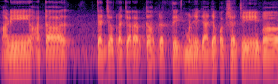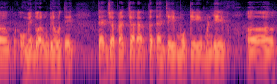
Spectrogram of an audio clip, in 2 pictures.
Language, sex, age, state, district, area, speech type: Marathi, male, 60+, Maharashtra, Mumbai Suburban, urban, spontaneous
